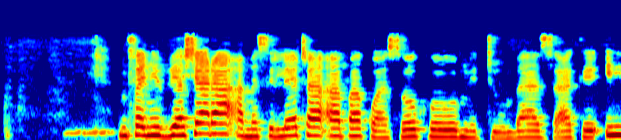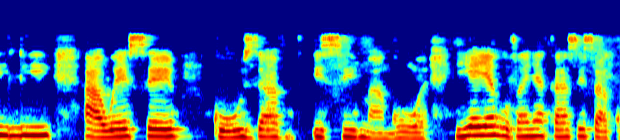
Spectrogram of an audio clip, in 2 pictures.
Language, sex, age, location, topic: Swahili, male, 25-35, Nakuru, finance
